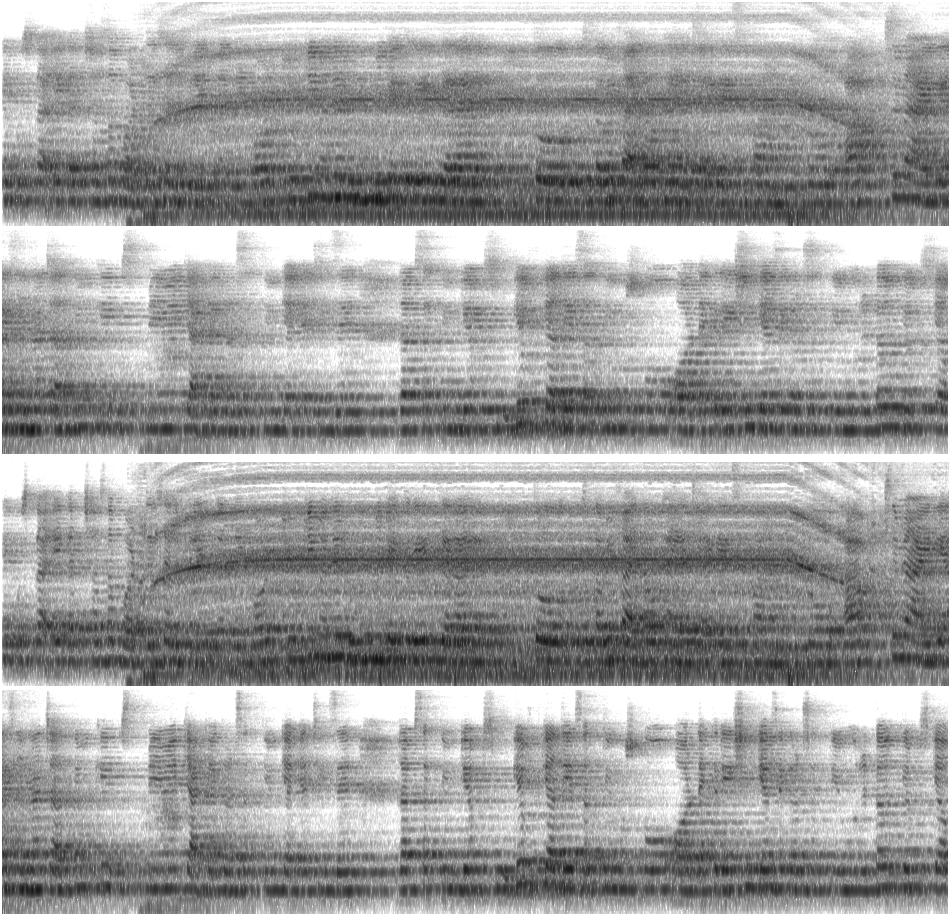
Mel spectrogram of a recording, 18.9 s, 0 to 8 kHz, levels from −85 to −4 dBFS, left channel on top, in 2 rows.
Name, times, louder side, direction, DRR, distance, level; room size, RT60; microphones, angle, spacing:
voice 1, 0.0-18.9, right 1 dB, 40° right, 1 dB, 1.0 m, -21 dB
sound 1, 1.2-9.6 10.8-11.5, right 4 dB, 80° right, 0.5 m, -24 dB
6.6 x 4.5 x 6.5 m, 2.8 s
head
